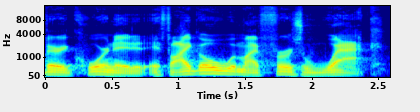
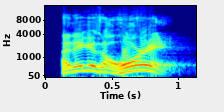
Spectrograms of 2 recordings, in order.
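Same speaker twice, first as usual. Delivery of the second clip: high and loud, still worked up; excited; 11 semitones higher, 8 dB louder than usual. Real, not acted. Identifying the bug for viewers, high excited voice. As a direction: blurt it out, still rattled.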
